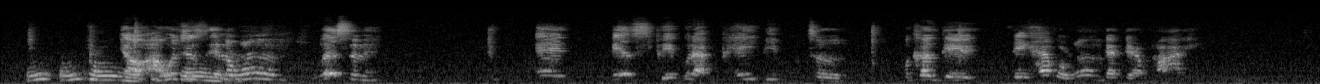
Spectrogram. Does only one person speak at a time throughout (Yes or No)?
No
